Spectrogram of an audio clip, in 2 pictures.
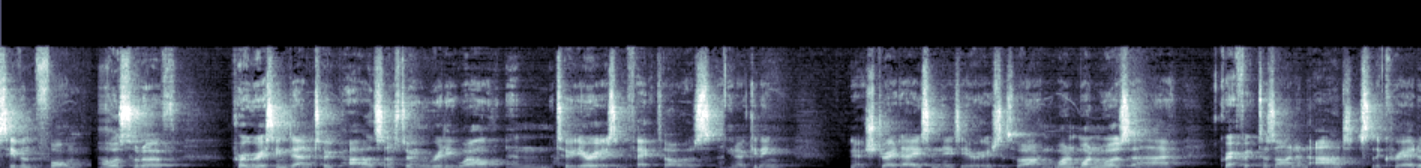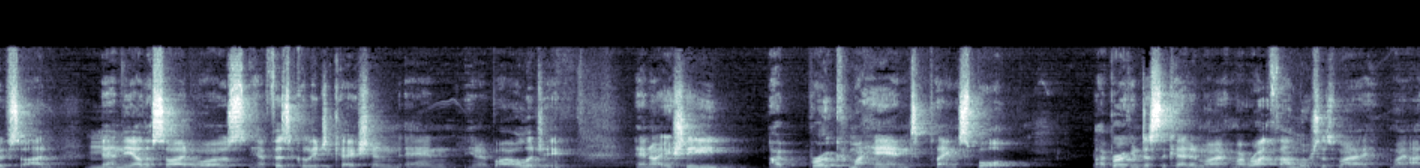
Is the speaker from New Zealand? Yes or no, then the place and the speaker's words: yes; Upper Hutt, Wellington, New Zealand; now in Wellington, New Zealand; I was born in the Great Sun Valley out in Upper Hutt there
